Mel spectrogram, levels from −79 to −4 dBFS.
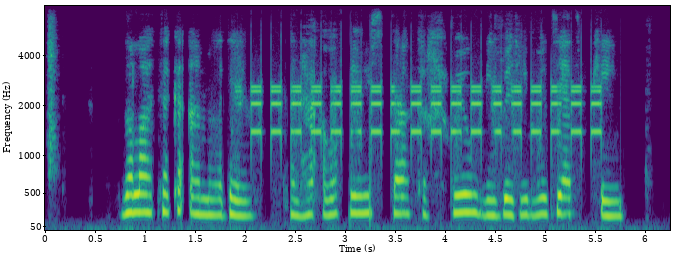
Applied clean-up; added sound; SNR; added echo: neural diffusion model UNIVERSE++.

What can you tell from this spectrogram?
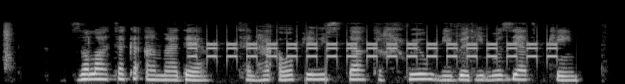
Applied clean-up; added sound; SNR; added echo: none; Telephone; 3 dB; none.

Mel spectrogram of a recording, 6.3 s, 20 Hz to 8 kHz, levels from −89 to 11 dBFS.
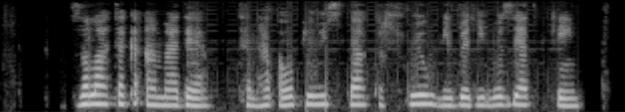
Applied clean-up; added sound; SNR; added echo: neural separator model SepFormer DNS4.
